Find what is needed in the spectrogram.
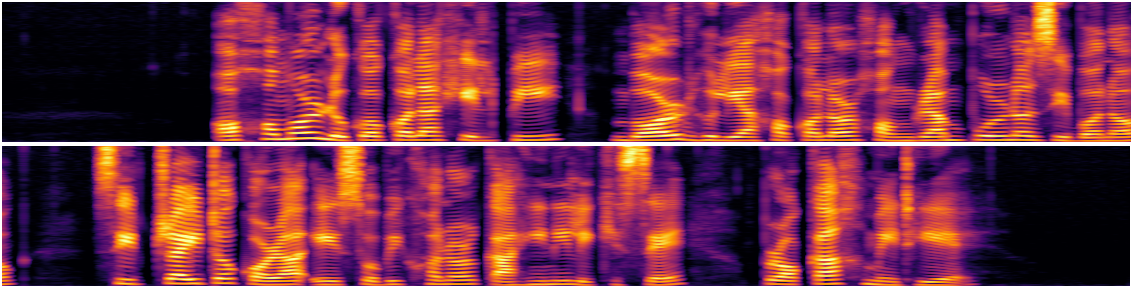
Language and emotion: Assamese, neutral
